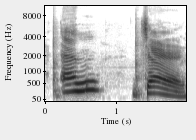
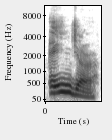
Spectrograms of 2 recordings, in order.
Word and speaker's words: angel: 엔젤. 그래서 우리가 엔젤, 천사를 엔젤이라 그러는데 요거 A로 읽어 주십시오. A에다가 니은 하면 ain이죠. 요걸 어설로 angel. 나는 알고 있는 게 엔젤인데 영어 발음은 angel.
